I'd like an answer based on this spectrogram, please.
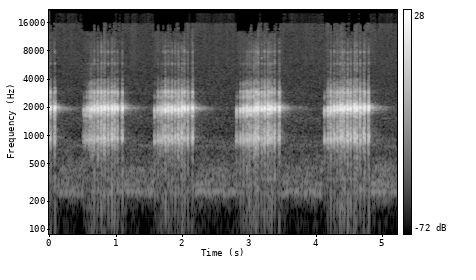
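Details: Nighttime frog calling with rattling, pulsed croaks lasting about half a second each, four full calls spaced about a second apart, over a soft low background hum.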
